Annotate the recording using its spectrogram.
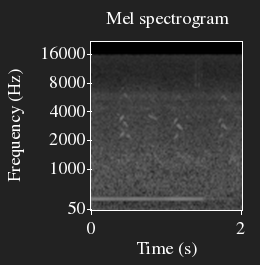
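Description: A single steady low tone, held and then stopping about three-quarters of the way in, over a faint hiss of open-air ambience with a few small high chirps.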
